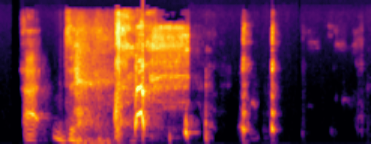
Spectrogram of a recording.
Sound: both laughs

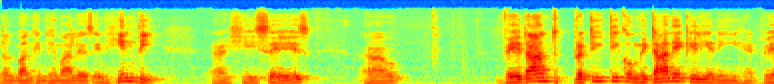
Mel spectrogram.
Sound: speaking hindi

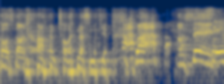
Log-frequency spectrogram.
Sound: others laugh

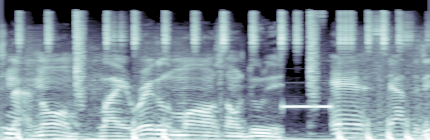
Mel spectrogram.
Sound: beep

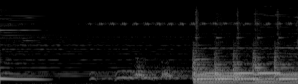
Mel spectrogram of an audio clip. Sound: owl hooting

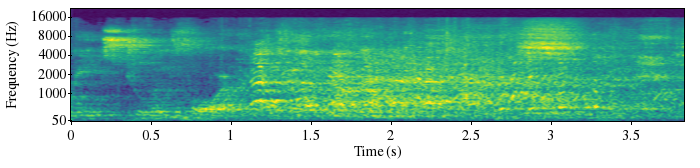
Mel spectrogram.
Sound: laughing

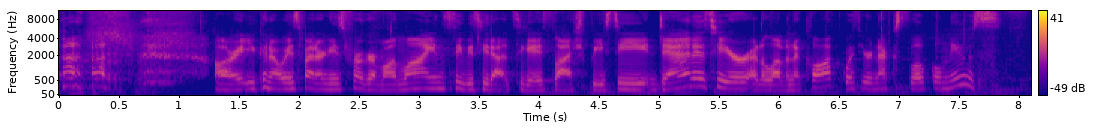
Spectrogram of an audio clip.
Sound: laughter

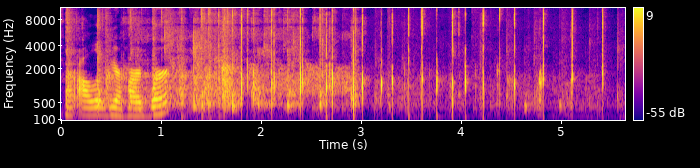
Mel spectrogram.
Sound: audience applauding

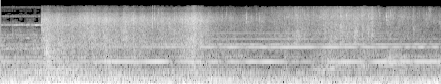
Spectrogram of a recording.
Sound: water splashing

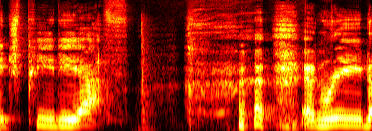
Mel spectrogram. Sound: chuckling

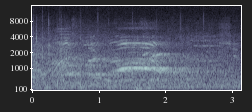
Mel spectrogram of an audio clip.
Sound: cheers and applause

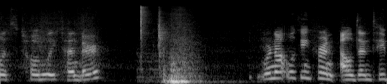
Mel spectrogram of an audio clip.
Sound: whoosh

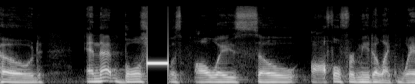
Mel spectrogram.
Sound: beeps

